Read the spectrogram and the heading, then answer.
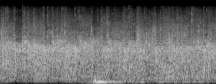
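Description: A live studio audience on the show The Wolf's Den applauds a guest steadily, a dense, even wash of clapping at a loud level for the full couple of seconds, with no voices over it.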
